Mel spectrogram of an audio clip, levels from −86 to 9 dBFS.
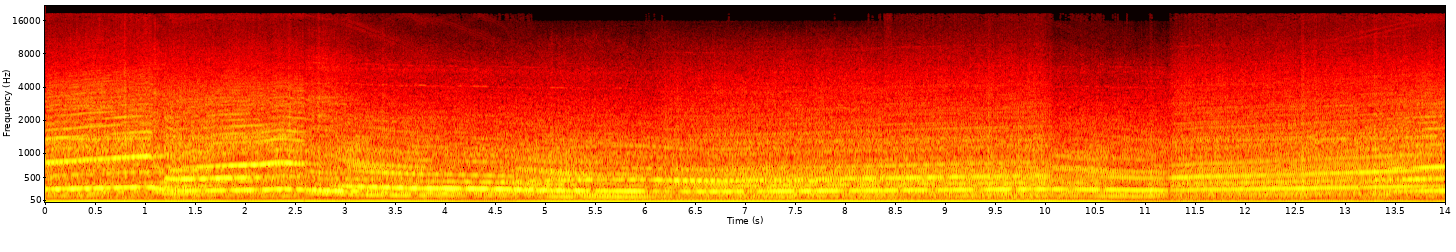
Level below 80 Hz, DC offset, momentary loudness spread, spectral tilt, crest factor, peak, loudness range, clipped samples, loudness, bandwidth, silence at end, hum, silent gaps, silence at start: -38 dBFS; 10%; 4 LU; -6 dB/octave; 12 dB; -2 dBFS; 3 LU; under 0.1%; -14 LUFS; 19 kHz; 0 s; none; none; 0 s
